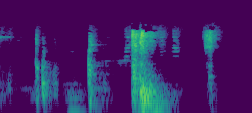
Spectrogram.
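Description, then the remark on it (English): A door is pushed shut and locked: a run of short wooden thunks and knocks, a heavier thud in the middle, then a final click of the latch, with no talking. “Lock the door after we go on.”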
